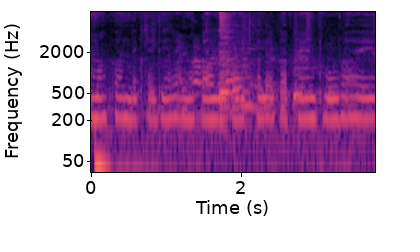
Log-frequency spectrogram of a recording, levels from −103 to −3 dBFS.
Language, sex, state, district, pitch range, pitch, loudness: Hindi, female, Uttar Pradesh, Budaun, 210-220 Hz, 215 Hz, -46 LUFS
